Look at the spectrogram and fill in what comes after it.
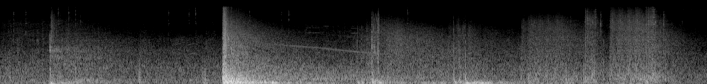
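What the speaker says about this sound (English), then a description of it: "waiting for the artillery just to smash the lines and push up" Artillery fire in the WWII strategy game Gates of Hell, German campaign: a heavy boom lands mid-clip among scattered sharp gunshots and distant rumbling impacts, loud and layered over battlefield noise.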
